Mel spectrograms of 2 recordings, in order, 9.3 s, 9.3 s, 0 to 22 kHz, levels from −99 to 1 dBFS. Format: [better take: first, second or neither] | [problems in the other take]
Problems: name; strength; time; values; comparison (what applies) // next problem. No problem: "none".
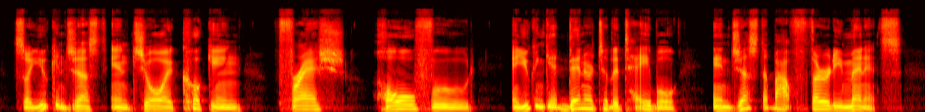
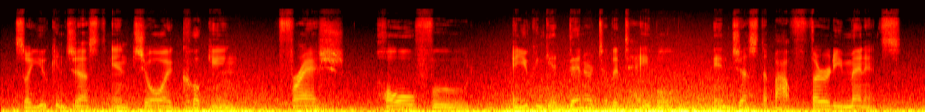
first | low rumble; loud; throughout; 6 dB below the speech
